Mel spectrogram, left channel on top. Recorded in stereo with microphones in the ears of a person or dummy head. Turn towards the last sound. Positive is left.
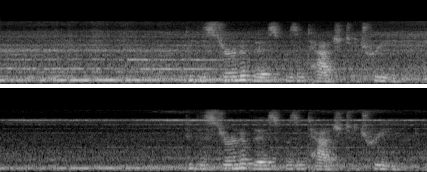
turn(degrees=0)  # may be behind; listen again after turning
